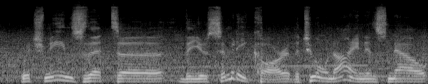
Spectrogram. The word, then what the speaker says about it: Yosemite: The car in second right now, WWZ Yosemite. When I was a kid, I did not know exactly the right way to say it, and I always said Yosemite.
